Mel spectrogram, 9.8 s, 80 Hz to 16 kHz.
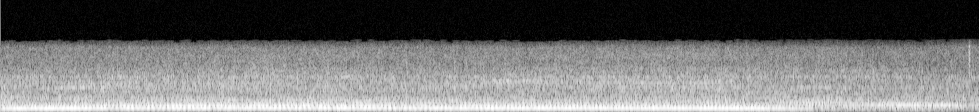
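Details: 2004 Honda Fit GD3 1.5W at about 50,000 km, four years old, driving, phone mounted in the car: steady low constant-pitch drone fading as the car slows; worn rear hub bearing.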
